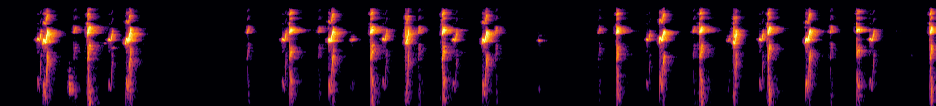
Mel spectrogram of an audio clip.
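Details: Hummingbird chattering in bursts of high, squeaky chip notes. A quick volley is followed by a silent gap, then two longer rapid runs of thin, sharp twitters separated by short pauses.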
